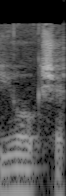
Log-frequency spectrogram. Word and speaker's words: Yorkshire: and they call it Yorkshire tea. Why is it special? Can I just say, Travis, that you are pronouncing Yorkshire well? Because Americans usually go for the Shire.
